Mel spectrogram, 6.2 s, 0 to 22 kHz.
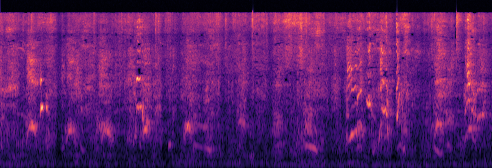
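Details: Energetic Boston Terrier pups, 8 weeks old, from Charm's litter, give scattered squeaky yips and brief whimpers, some notes sliding downward, amid a steady hiss of background noise.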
